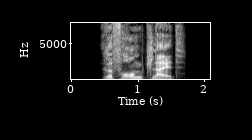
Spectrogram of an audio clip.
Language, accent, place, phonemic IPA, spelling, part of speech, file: German, Germany, Berlin, /ʁeˈfɔʁmˌklaɪ̯t/, Reformkleid, noun, De-Reformkleid.ogg
- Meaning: reform dress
